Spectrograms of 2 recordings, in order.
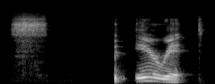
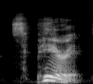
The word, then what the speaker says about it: spirit: the word spirit, but most folks don't pronounce the word spirit as spirit with the hard P or P. We do it as an aspirated P with an H type sound. So we say spirit.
